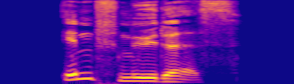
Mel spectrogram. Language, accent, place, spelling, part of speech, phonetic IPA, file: German, Germany, Berlin, impfmüdes, adjective, [ˈɪmp͡fˌmyːdəs], De-impfmüdes.ogg
- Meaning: strong/mixed nominative/accusative neuter singular of impfmüde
